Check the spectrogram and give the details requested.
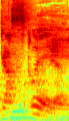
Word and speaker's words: Gasquet: How do you pronounce that name? Jacques Gasquet. Yeah, that one.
